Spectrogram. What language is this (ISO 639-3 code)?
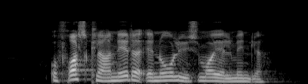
dan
